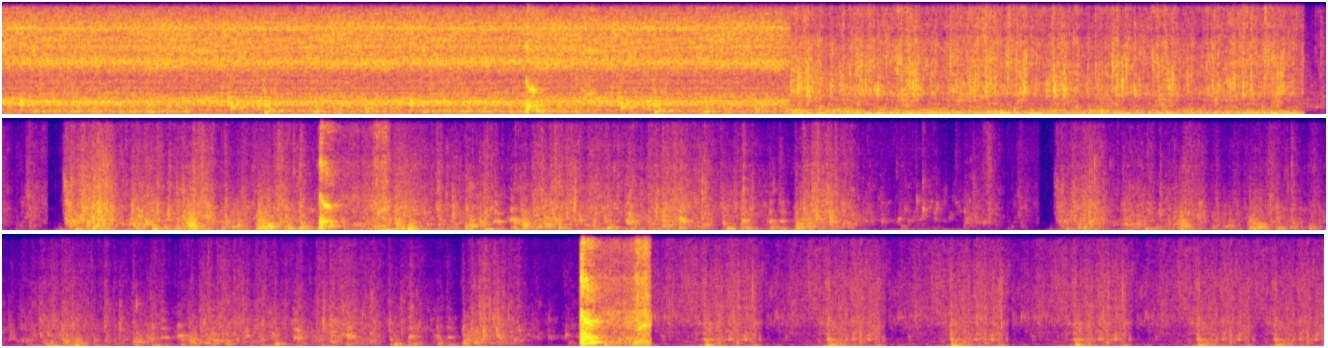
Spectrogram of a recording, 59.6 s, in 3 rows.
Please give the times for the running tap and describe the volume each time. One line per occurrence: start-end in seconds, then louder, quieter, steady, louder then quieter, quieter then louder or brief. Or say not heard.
0.0-59.5 quieter.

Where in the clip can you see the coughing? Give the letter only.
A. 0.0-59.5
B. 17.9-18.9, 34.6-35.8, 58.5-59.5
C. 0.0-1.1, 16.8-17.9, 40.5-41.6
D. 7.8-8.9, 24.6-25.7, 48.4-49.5
D.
